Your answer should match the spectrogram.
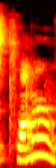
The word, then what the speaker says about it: plumber: Plumber, does plumber rhyme with lumber? Because, like, the B is silent in plumber.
